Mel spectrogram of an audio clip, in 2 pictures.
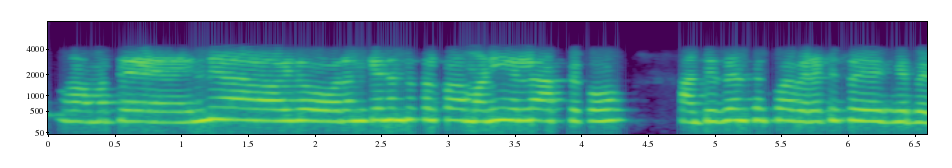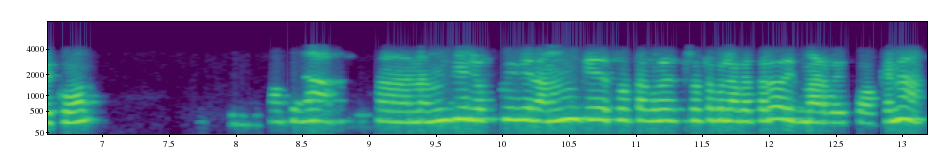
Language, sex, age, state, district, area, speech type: Kannada, female, 30-45, Karnataka, Hassan, urban, conversation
